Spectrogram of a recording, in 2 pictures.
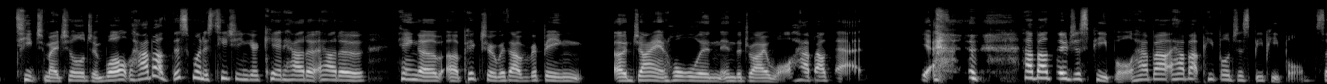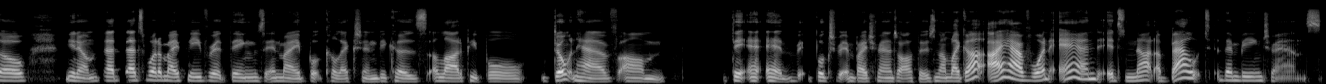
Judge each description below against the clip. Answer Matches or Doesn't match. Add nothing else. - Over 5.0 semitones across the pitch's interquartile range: Matches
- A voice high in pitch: Doesn't match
